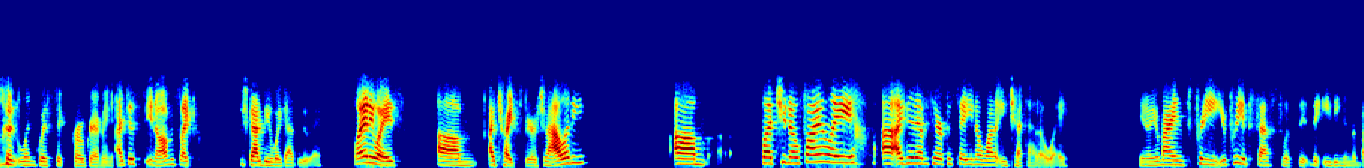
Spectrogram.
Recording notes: 100 Pounders Phone Meeting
